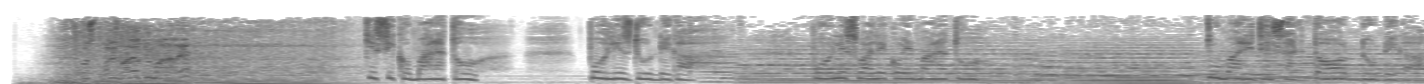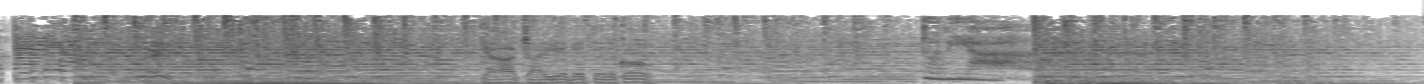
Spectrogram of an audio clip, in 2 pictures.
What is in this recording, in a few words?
dialogue hindi; kgf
